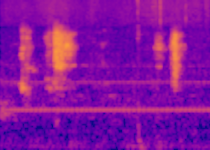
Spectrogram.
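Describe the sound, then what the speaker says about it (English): A pet cat gives a few short, high meows, with a couple of brief calls spaced apart over a steady electronic hum, close by and moderately loud. "No, it's the noise my cat makes."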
